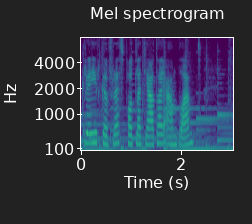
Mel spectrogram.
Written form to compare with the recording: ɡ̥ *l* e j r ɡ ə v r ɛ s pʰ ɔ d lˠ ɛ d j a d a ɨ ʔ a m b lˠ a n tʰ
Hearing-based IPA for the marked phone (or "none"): r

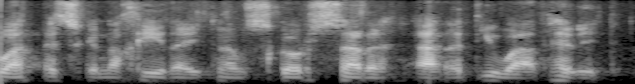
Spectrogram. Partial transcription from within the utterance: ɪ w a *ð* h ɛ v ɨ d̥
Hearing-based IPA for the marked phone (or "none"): ð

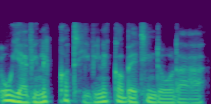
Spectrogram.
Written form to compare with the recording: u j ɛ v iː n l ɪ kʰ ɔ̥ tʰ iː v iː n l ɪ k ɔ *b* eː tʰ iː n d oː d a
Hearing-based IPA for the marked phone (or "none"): b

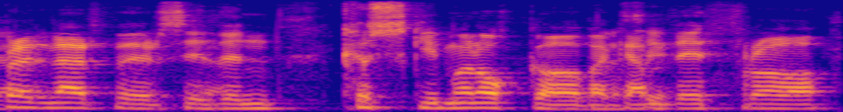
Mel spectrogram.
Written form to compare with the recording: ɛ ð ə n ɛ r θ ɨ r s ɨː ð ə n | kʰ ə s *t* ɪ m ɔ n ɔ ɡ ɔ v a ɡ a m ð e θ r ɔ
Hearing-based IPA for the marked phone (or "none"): k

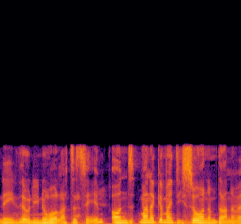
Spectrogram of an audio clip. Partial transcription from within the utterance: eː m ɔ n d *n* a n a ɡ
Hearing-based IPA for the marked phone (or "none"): m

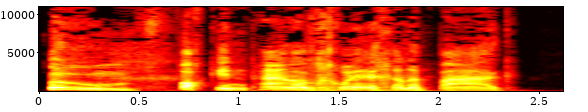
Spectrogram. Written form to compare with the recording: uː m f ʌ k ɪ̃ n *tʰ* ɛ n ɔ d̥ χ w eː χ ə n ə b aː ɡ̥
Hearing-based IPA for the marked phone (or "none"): pʰ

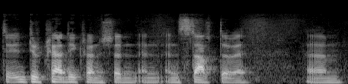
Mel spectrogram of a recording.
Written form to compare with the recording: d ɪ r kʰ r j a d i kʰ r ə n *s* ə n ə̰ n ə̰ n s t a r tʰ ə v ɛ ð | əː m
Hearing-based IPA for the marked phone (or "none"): ʃ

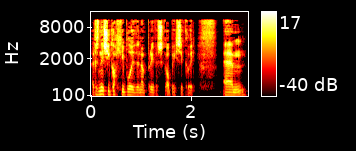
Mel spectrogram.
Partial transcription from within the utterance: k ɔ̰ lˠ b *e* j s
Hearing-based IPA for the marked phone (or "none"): e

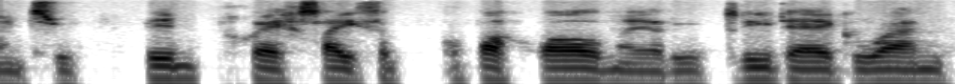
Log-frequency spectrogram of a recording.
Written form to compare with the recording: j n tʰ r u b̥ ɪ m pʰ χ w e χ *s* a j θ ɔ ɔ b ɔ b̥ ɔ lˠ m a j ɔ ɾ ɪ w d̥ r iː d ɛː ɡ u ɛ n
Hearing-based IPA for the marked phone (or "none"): s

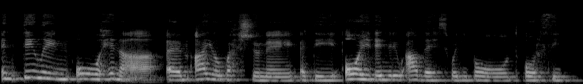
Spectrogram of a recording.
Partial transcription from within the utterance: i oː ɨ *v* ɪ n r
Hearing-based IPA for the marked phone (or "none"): ð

